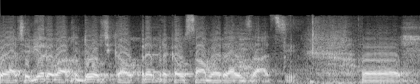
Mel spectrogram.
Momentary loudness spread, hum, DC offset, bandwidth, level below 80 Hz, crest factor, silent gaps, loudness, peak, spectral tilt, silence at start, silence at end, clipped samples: 7 LU; none; under 0.1%; 11 kHz; -28 dBFS; 8 dB; none; -8 LUFS; 0 dBFS; -4.5 dB/octave; 0 s; 0 s; 0.2%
